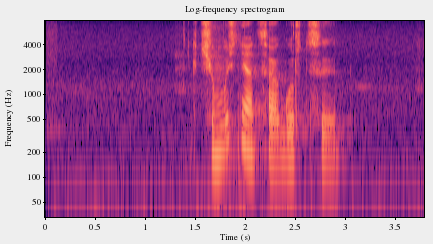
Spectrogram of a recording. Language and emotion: Russian, neutral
